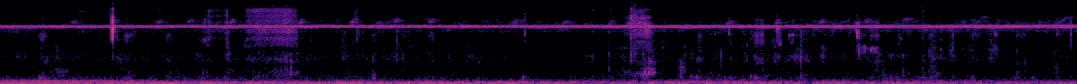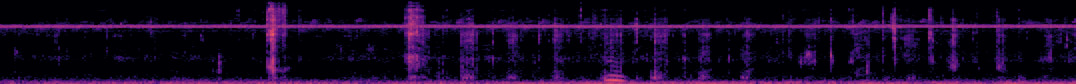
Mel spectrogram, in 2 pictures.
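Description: Someone eating a crunchy salad, with a few sharp crunches, over a steady single-pitched high insect drone and a low rumble.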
